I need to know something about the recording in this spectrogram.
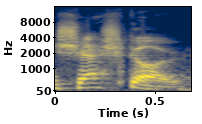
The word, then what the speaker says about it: Šeško: And also striker Benjamin Sheshko.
